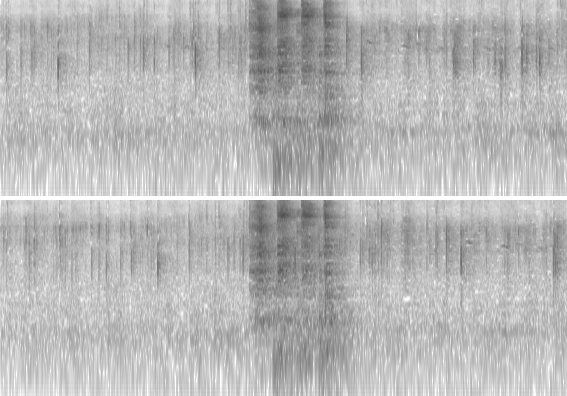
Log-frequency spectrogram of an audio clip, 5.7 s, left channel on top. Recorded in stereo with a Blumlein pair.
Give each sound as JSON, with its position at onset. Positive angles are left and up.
{"t": 2.5, "sound": "a camera shutter", "azimuth_deg": 5, "distance_m": 1.4}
